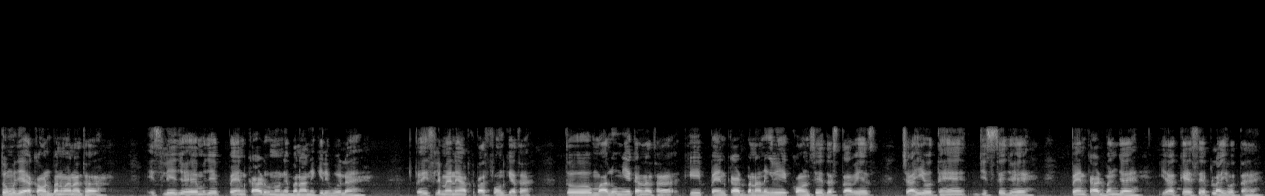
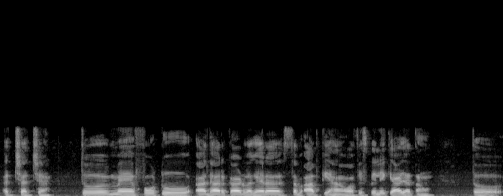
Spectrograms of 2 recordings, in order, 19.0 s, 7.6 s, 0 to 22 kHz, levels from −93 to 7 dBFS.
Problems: background sounds at intervals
